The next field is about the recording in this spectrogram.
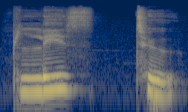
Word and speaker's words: pleased to: 但是的和 t 都是爆破音，所以第一个的我们不要了，念成 please to, please。 to please to 没有 pleased to 啦，是直接 please to 第一步发音。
